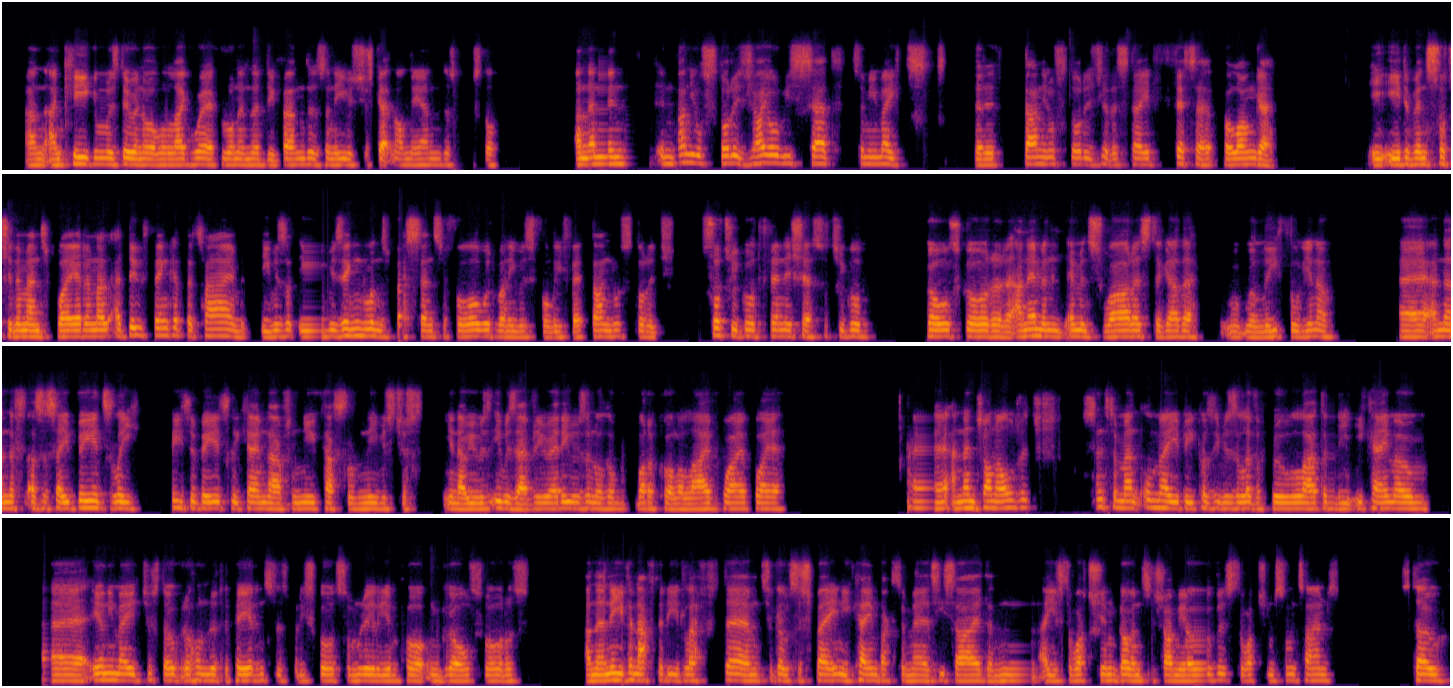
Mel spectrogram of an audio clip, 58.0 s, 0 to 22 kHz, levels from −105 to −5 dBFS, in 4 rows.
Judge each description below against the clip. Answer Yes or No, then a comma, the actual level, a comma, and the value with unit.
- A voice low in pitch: No, medium, 145 Hz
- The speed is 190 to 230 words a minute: Yes, average, 200 wpm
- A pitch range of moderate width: No, narrow, 1.6 semitones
